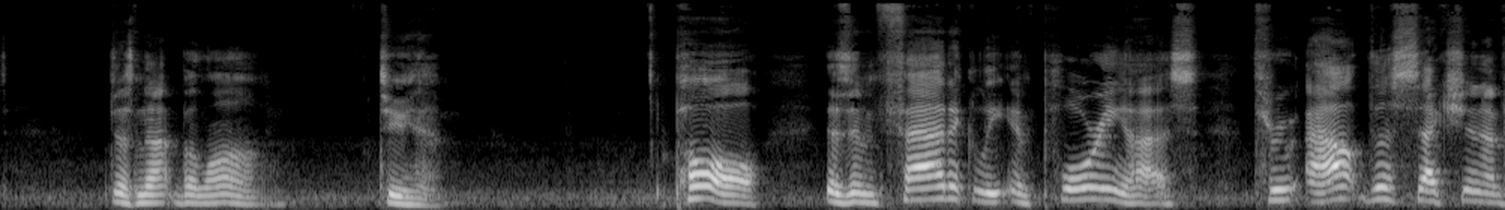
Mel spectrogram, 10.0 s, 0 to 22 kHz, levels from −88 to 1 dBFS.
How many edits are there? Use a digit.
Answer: 0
